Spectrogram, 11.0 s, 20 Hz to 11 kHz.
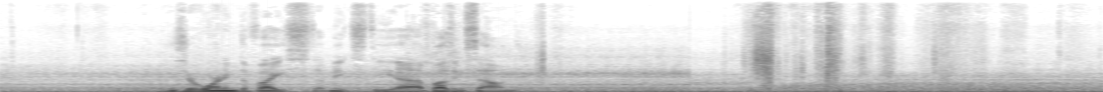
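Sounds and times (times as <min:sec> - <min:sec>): diesel truck engine idling: 0:00.0 - 0:11.0
handling noises: 0:07.2 - 0:11.0.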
